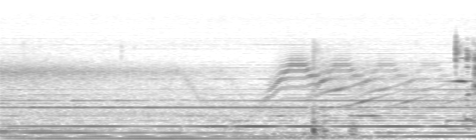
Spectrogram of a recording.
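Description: A cat meows several times in rising, drawn-out calls over a steady crackling background, close and fairly loud.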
